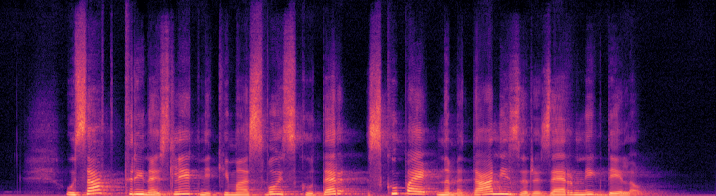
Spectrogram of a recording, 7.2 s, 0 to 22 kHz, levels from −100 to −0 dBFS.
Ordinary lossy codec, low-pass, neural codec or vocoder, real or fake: none; none; codec, 44.1 kHz, 7.8 kbps, DAC; fake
